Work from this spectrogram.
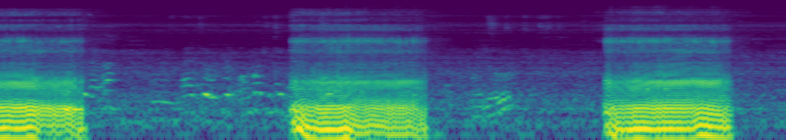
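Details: French Bulldog asleep after three straight days at a dog cafe in Chuncheon, snoring loudly: three long, rough, low rasping snores of about one second each, roughly three seconds apart, with faint voices murmuring in the quiet gaps indoors.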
